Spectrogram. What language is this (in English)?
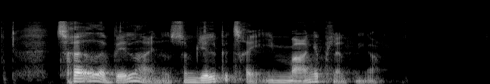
Danish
